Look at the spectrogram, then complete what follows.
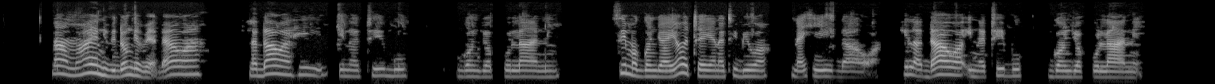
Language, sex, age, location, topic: Swahili, female, 18-24, Kisumu, health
